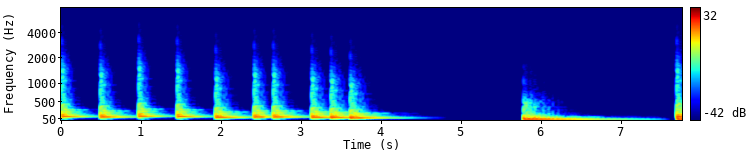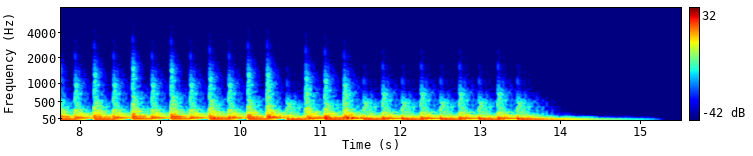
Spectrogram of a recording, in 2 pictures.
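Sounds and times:
taiko drum: 0:00.1 - 0:04.1, 0:05.8 - 0:06.7, 0:07.7 - 0:13.9.

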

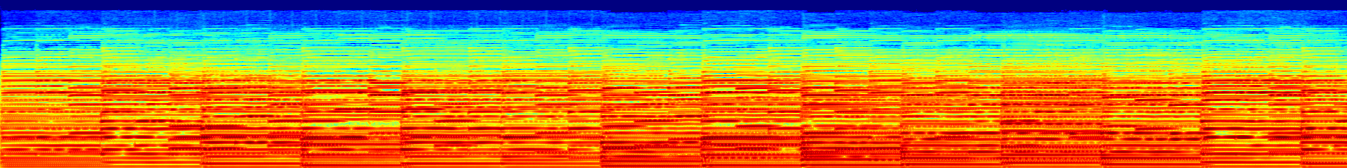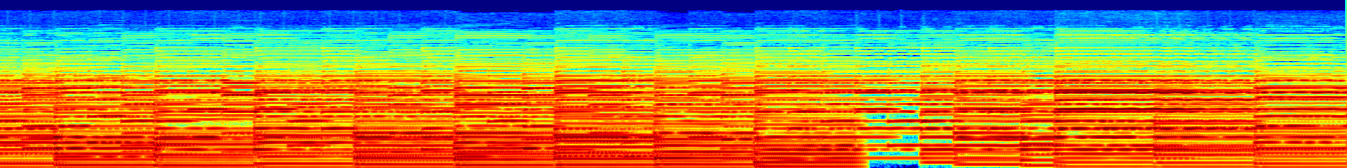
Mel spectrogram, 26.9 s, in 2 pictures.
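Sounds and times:
soprano sax: 0:00.0 - 0:26.9.

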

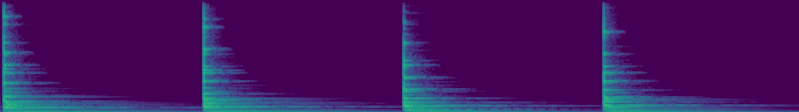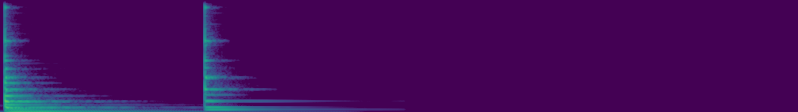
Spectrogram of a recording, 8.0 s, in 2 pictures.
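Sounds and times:
xylophone: 0:00.0 - 0:05.6.

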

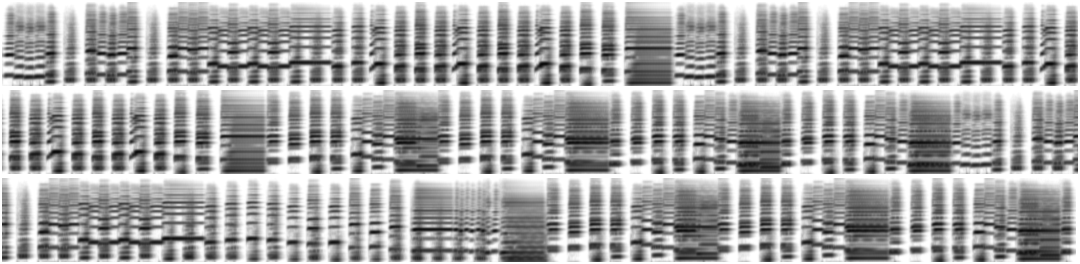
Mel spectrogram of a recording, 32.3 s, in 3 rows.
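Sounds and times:
harmonica: 0:00.0 - 0:32.2.

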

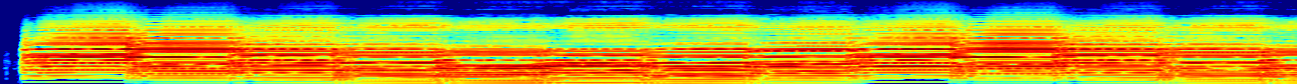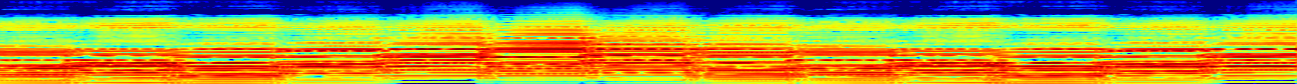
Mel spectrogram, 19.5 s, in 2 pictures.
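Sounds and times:
trumpet chord morphing: 0:00.2 - 0:19.4.

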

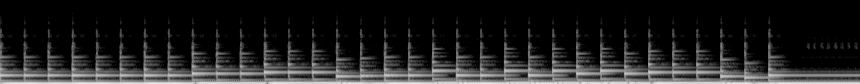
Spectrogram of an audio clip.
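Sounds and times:
vibraphone bass: 0:00.0 - 0:08.5.

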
